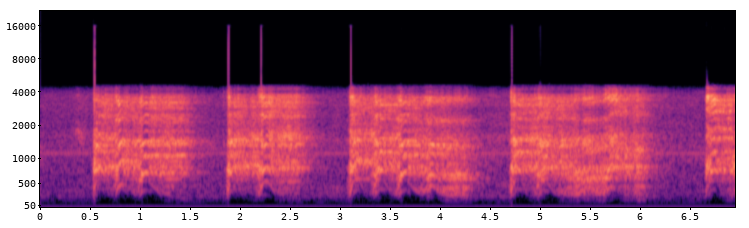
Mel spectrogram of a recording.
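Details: Young Siberian Husky puppy throwing a fit, letting out long, harsh, drawn-out howling yells about a second each, five of them with short pauses between, loud and insistent.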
